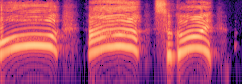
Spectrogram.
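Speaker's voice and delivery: very high, very slow, drawn-out, delighted, euphoric cooing. Imitating an assistant who keeps making euphoric noises, mock-euphoric. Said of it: "Die dann die ganze Zeit euphorische Geräusche von sich gibt. Immer so".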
